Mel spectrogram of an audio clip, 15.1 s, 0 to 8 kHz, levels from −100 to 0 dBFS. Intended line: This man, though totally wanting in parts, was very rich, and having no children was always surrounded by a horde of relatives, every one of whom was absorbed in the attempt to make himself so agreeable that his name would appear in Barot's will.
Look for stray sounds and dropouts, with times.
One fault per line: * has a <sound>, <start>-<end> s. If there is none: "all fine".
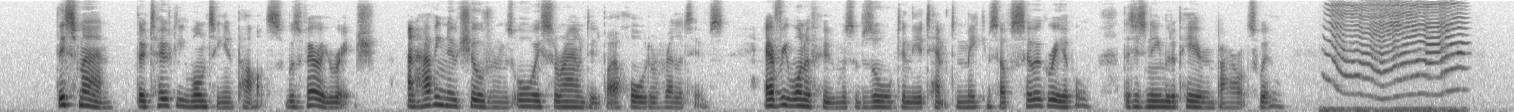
* has a squeak, 13.2-14.7 s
